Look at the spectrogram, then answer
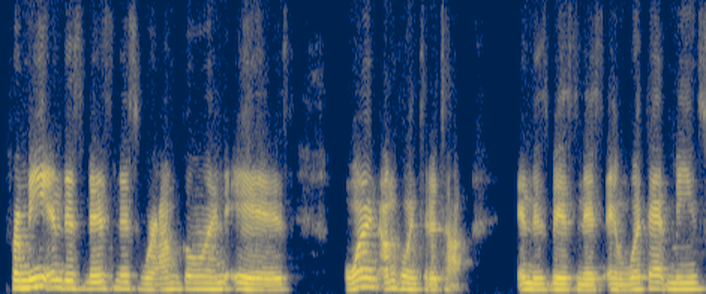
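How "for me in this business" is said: usual speaking voice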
